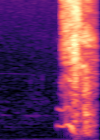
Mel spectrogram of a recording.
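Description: A single sharp sneeze: a quiet intake, then a sudden loud, hissing burst of air.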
